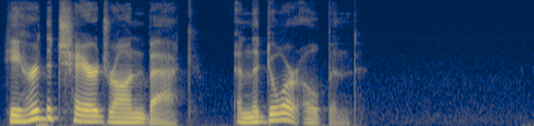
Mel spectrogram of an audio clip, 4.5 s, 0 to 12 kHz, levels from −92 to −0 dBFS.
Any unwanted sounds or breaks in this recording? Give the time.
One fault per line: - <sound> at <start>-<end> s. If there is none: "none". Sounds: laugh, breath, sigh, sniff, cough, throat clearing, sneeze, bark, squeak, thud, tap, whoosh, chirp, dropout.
none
